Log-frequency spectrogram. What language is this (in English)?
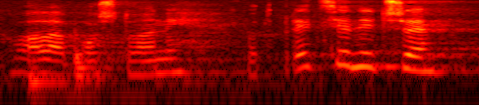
Croatian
